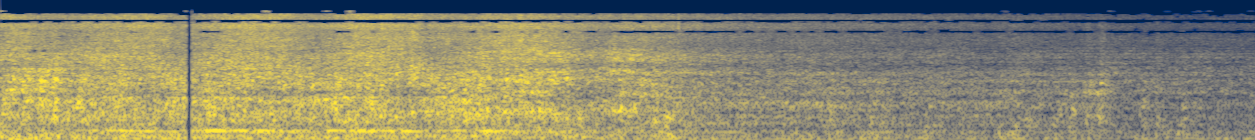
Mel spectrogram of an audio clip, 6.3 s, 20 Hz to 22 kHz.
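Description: A JR E257 series limited-express electric train passing through a station at speed: a loud rush of wheels on rail with a steady hum for the first two or three seconds, then fading as the last car goes by and the train draws away.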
